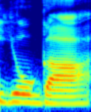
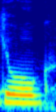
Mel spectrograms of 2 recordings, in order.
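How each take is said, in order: First: The word ends with a final vowel. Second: The word ends on the final consonant. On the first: This is how it is said in the south. "In down south, there'll be" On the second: This is how it is said in Hindi. "In Hindi, we say"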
